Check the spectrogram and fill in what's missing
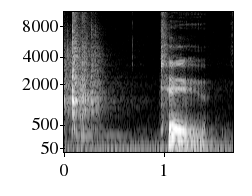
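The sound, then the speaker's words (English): A quick clatter of several dice tumbling across a hard surface as they are rolled during a game, followed a moment later by a short burst of another rattle overlapping a brief voiced exclamation. “And I've got many clumsy dice to roll.”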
